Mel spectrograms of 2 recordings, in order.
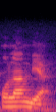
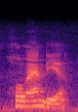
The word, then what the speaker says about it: Hollandia: know the place that Olia has in my heart and uh notice you guys might pronounce it as hollandia hollandia I don't know um but we call it by the Spanish pronunciation Olia because I am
